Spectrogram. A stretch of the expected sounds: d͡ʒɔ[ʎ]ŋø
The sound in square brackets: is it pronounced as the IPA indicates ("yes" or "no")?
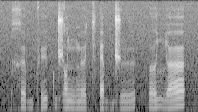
no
